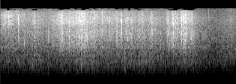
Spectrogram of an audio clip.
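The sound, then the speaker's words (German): Dry, crackling rustling of leaves and twigs in a bush, a steady hiss that swells twice into louder bursts before easing off. No voices. “Das Rascheln wurde etwas lauter.”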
